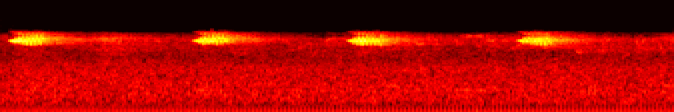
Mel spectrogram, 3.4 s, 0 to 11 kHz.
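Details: A Eurasian eagle-owl owlet, third chick, fed by the female at 6:21 am on 3 June 2023 at a nest-camera site in Northern Estonia. Four loud, high hissing notes sound at steady intervals under a second apart.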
